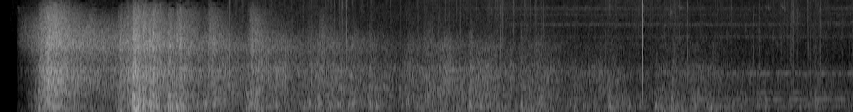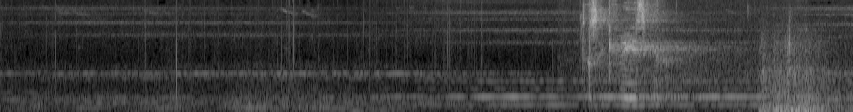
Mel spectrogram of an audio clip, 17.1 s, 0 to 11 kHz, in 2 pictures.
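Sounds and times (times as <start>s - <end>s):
rumbling thunderclap: 0.2s - 9.0s, 16.1s - 17.0s
steady rain: 0.2s - 17.0s
faint sustained synth tones: 4.4s - 17.0s.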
